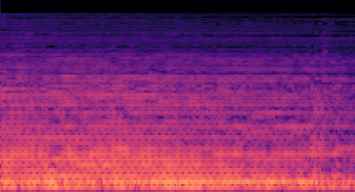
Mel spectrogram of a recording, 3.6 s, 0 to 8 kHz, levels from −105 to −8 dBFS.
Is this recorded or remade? remade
